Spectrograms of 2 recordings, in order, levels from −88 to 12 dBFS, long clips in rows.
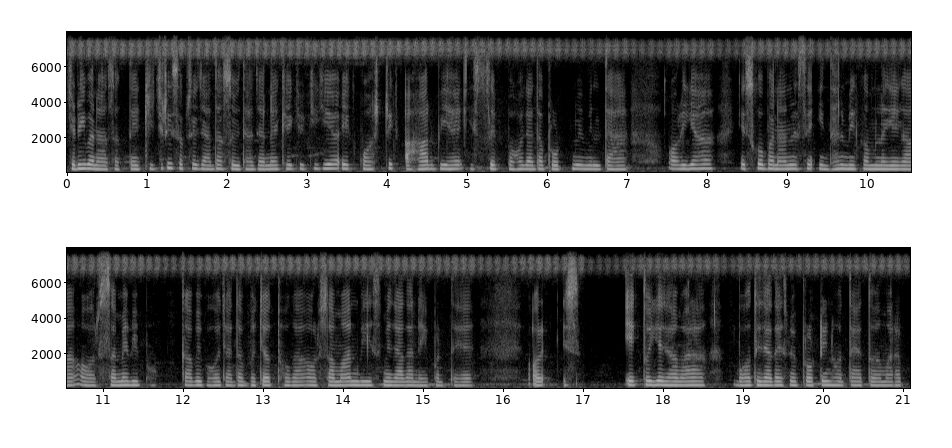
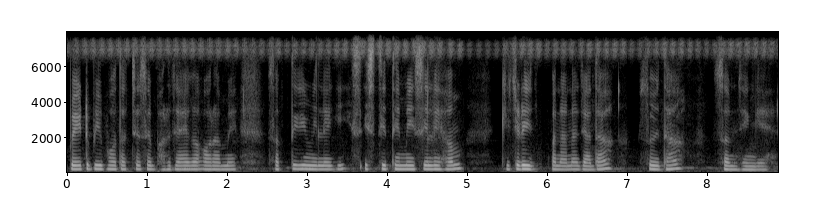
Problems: constant background noise, low volume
